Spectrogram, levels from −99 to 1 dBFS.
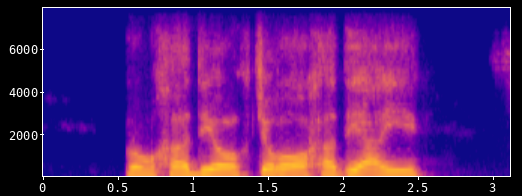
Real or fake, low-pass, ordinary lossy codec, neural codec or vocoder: fake; 7.2 kHz; Opus, 32 kbps; codec, 24 kHz, 0.9 kbps, WavTokenizer, medium speech release version 1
